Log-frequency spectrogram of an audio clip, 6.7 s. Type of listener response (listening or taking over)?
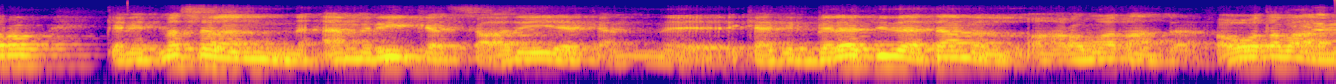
taking over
